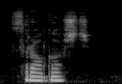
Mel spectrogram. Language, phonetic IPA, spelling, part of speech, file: Polish, [ˈsrɔɡɔɕt͡ɕ], srogość, noun, LL-Q809 (pol)-srogość.wav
